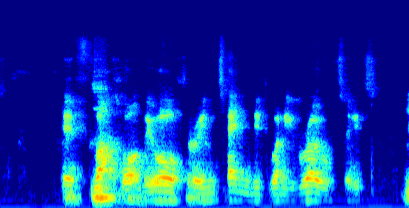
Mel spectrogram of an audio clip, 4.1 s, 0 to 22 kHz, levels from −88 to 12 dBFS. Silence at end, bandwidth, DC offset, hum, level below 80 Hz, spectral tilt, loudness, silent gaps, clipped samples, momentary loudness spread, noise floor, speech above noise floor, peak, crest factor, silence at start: 0 s; 10.5 kHz; under 0.1%; none; -58 dBFS; -7.5 dB/octave; -24 LUFS; none; under 0.1%; 15 LU; -74 dBFS; 51 dB; -4 dBFS; 20 dB; 0.6 s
